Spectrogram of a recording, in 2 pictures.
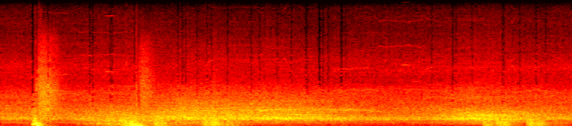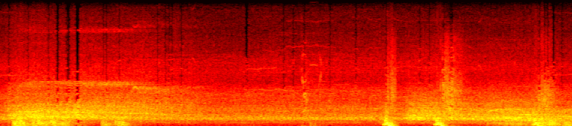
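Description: Punches and slams thud loudly again and again.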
